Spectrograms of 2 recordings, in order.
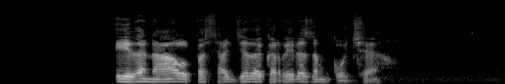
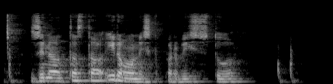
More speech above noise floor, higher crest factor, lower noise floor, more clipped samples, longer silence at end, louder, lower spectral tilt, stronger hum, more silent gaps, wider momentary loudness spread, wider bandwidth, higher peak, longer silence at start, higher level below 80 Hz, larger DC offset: first, 49 dB vs 24 dB; about the same, 24 dB vs 20 dB; first, -75 dBFS vs -47 dBFS; neither; first, 1.15 s vs 0.4 s; second, -26 LUFS vs -23 LUFS; first, -6 dB/octave vs -4 dB/octave; neither; neither; first, 15 LU vs 10 LU; about the same, 11 kHz vs 11.5 kHz; about the same, -6 dBFS vs -4 dBFS; first, 1.15 s vs 0.05 s; about the same, -68 dBFS vs -66 dBFS; neither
